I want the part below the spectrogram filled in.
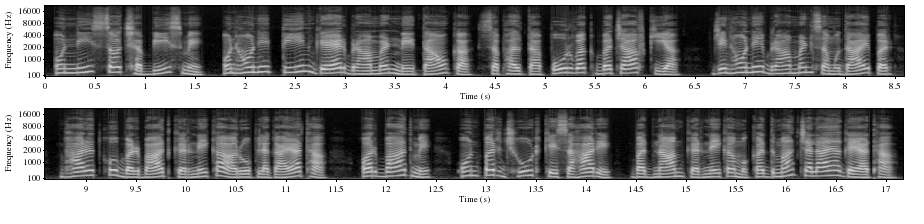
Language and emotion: Hindi, neutral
